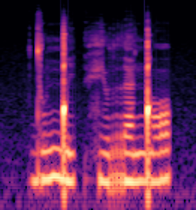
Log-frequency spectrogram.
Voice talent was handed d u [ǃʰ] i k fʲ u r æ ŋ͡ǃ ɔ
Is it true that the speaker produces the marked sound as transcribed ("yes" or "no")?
no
